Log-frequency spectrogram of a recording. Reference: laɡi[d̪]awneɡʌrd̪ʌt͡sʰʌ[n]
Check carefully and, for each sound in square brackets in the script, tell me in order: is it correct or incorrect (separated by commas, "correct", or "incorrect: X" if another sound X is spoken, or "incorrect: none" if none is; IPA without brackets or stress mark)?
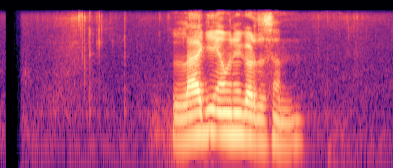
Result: incorrect: none, correct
